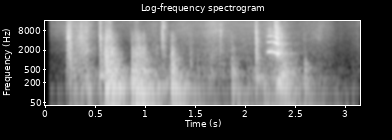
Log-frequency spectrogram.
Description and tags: B5 window-opening
opening the wooden window of the room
